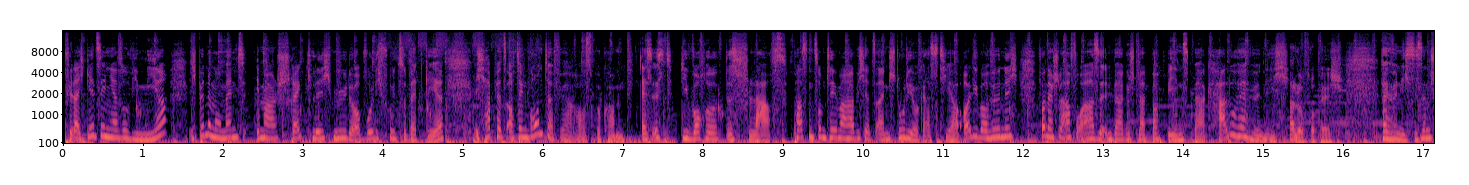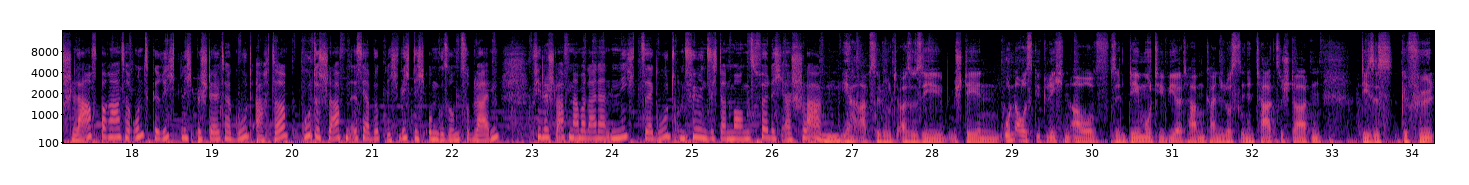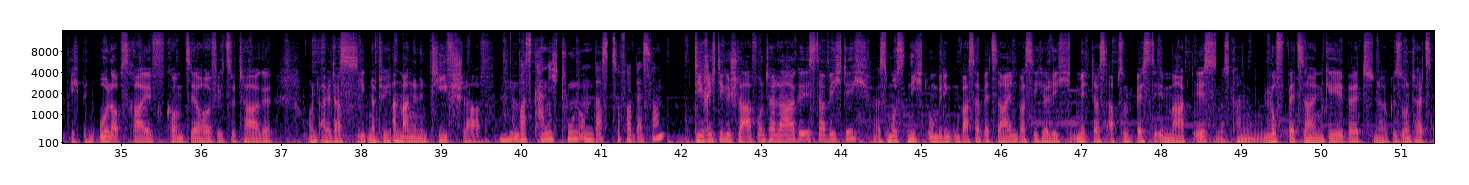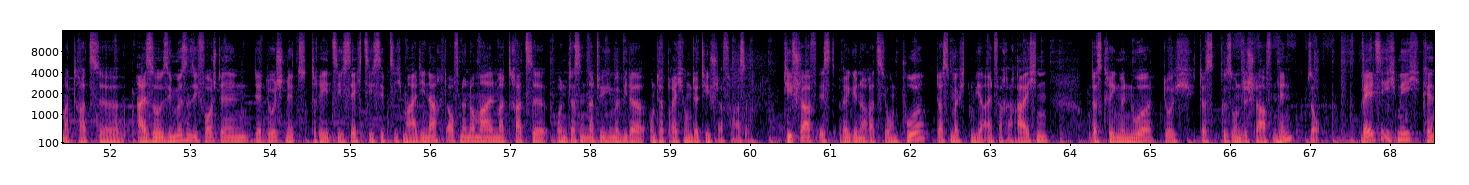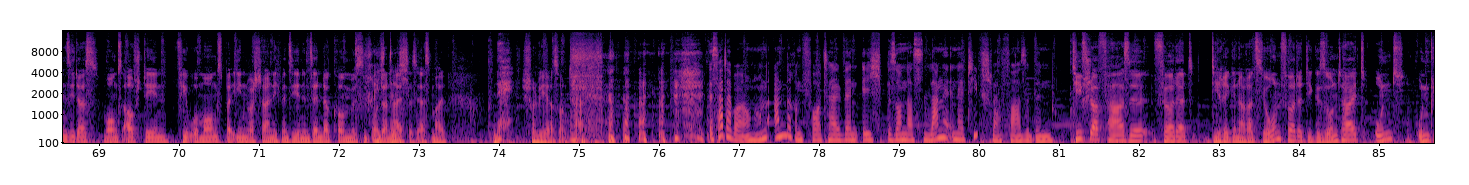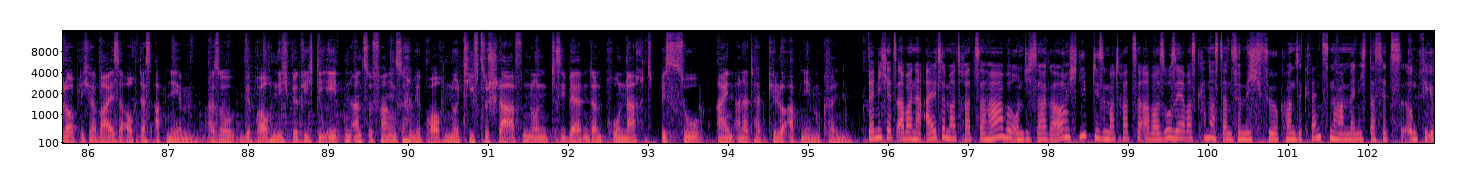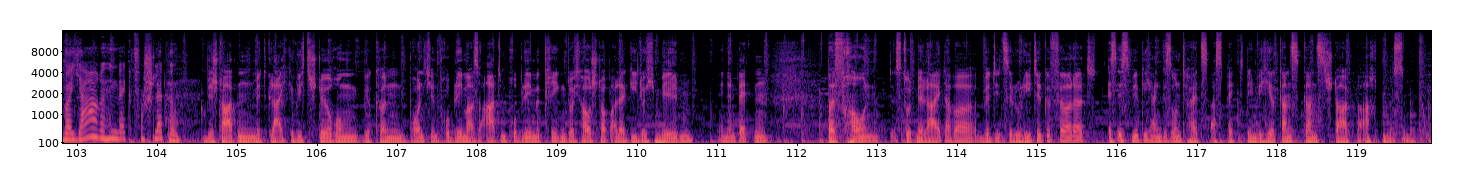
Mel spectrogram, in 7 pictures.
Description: Radiowerbung Woche des Schlafes, Variante 1 :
